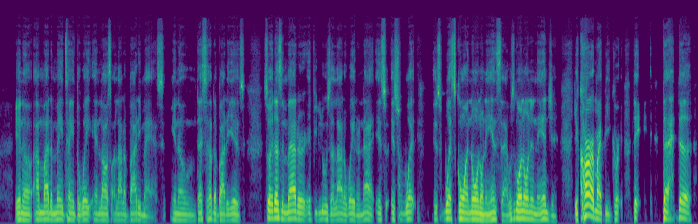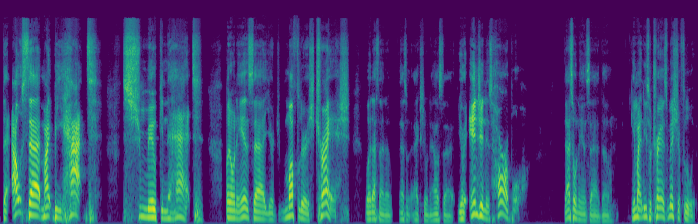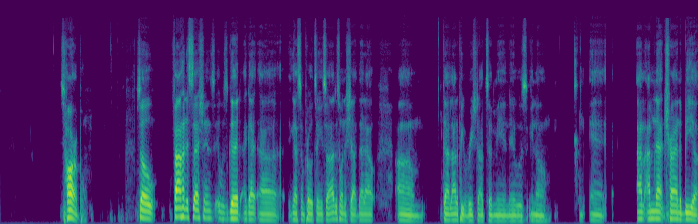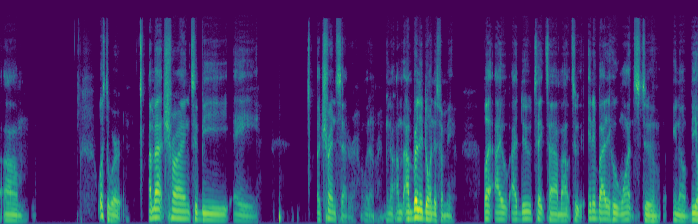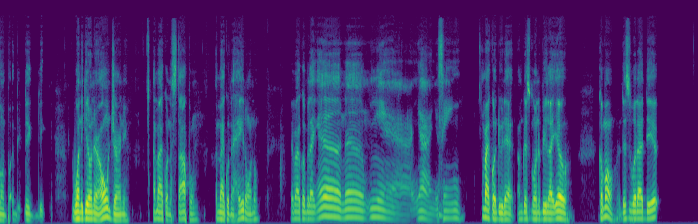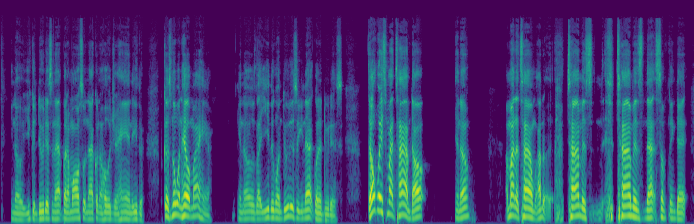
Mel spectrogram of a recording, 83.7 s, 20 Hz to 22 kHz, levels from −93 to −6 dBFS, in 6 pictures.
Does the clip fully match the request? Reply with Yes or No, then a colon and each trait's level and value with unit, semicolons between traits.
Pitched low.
Yes: low, 115 Hz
